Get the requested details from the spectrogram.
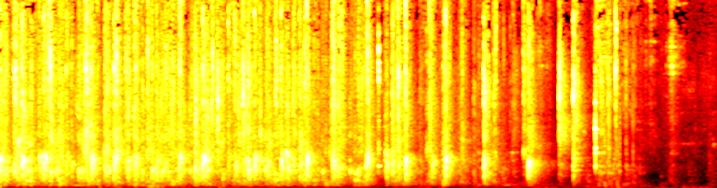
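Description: A crowd applauds with dense, steady clapping that holds strong for several seconds, then thins into scattered individual claps and fades out.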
